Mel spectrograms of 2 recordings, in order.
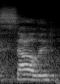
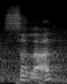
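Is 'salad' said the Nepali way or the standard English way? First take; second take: standard; Nepali. First: It is said with a standard English pronunciation. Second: It is said with a Nepali English pronunciation. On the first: "Instead of pronouncing as salad" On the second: "we call it salad"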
